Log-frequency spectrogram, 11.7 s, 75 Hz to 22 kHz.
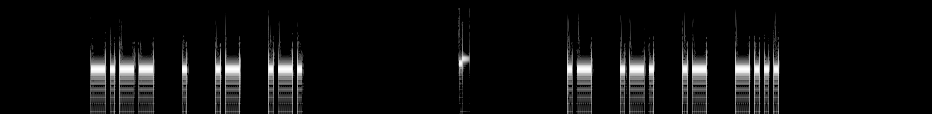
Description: Morse code, heard as a keyed tone, about 20 wpm, spaced as for 14 wpm, 700 Hz. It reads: YEAR ARAB
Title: 185 Lesson 30f - Letter b - Words 20wpm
